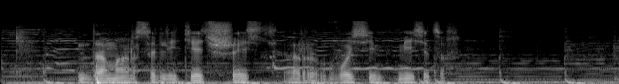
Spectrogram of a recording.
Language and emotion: Russian, neutral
